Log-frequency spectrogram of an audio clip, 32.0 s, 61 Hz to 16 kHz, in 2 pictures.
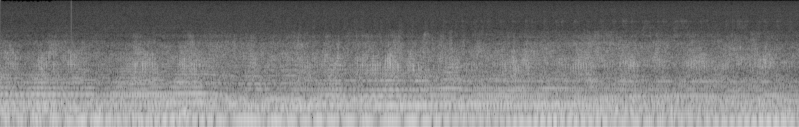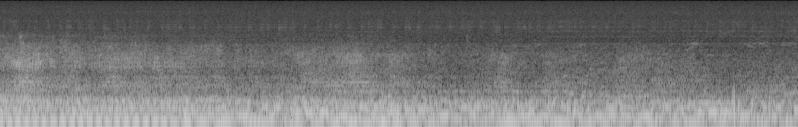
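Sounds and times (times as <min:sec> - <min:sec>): propeller planes droning overhead: 0:00.0 - 0:31.9.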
